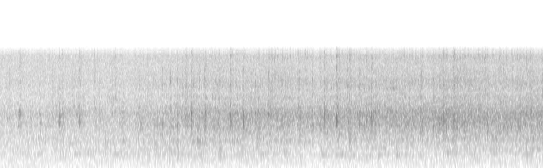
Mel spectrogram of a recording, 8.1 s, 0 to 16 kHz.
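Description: H0-scale Märklin model train running on the layout's track: a steady motor and wheel rumble with irregular light clicks, growing louder over the first few seconds and then holding steady.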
